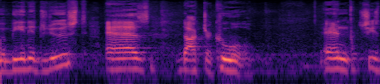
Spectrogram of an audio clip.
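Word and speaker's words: Kuhl: Cool. And she's Dr. Cool because her last name is spelled K-U-H-L.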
